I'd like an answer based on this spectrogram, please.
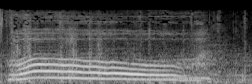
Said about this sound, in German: Warte, die Kuh wird langsamer.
